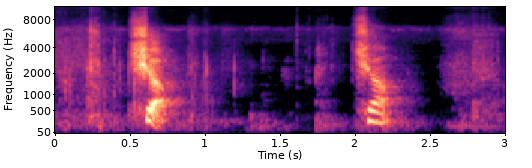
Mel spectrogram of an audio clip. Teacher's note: T and this sh together it makes cha cha. So looks like two different sound but it means one single sound produced with the help of visible two different sounds.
